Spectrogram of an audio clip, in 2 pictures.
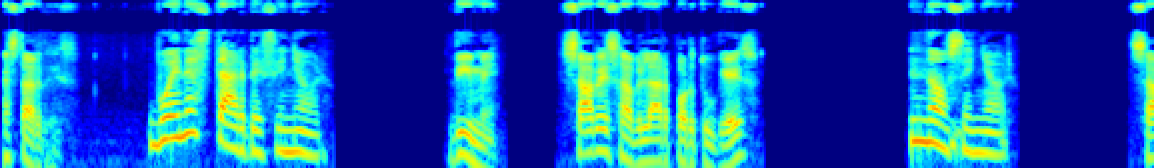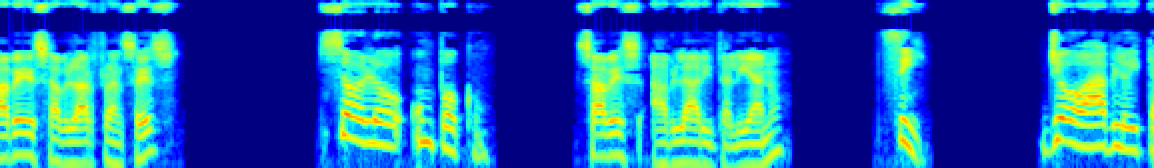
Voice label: Dialogue, Spanish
